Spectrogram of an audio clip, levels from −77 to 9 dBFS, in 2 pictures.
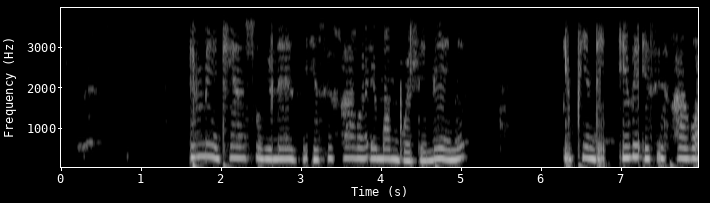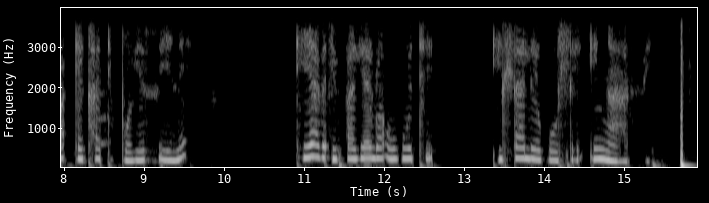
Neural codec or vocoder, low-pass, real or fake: none; 3.6 kHz; real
